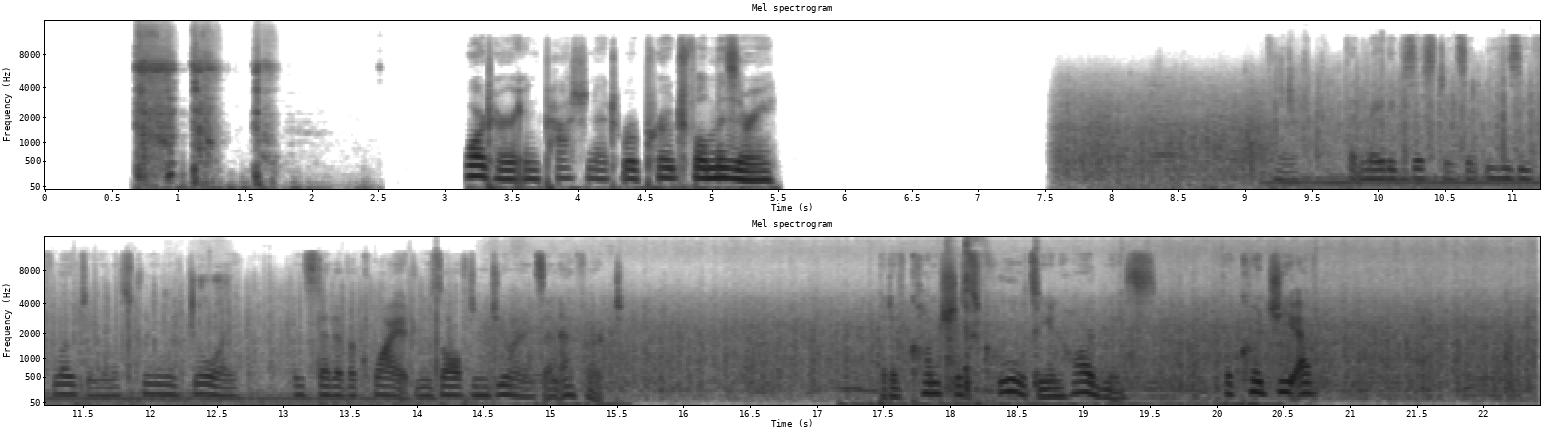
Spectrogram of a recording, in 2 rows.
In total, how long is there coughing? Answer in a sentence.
You can hear the coughing for 3 seconds altogether.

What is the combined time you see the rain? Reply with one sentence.
You can hear the rain for 15 seconds altogether.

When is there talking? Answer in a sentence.
The talking can be heard from 3.2 to 5.5 s, from 9.2 to 15.6 s and from 17.3 to 20.8 s.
